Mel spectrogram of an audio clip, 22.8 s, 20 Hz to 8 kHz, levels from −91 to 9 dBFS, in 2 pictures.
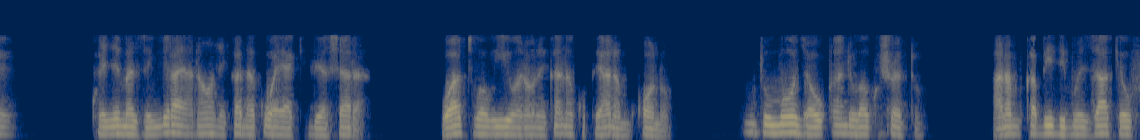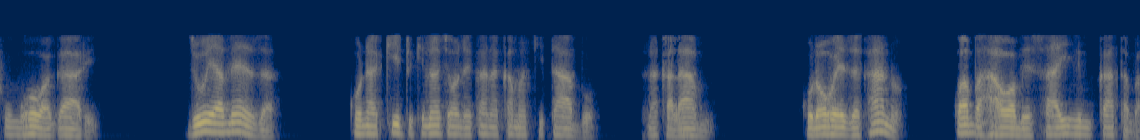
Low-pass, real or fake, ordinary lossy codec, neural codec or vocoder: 7.2 kHz; fake; AAC, 16 kbps; codec, 16 kHz, about 1 kbps, DyCAST, with the encoder's durations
